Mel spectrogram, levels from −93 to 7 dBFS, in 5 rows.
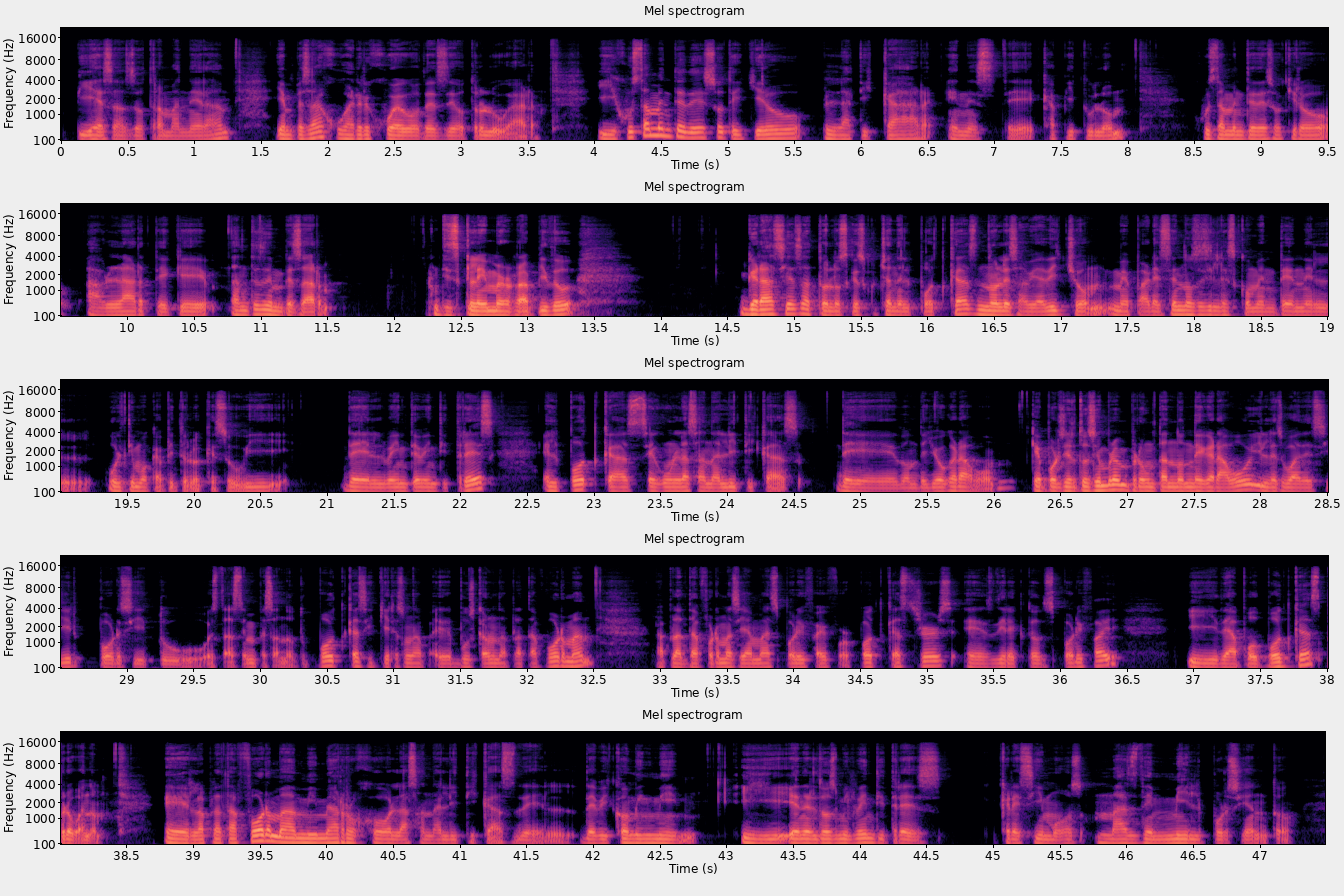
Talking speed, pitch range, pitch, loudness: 170 wpm, 105-115 Hz, 110 Hz, -25 LUFS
